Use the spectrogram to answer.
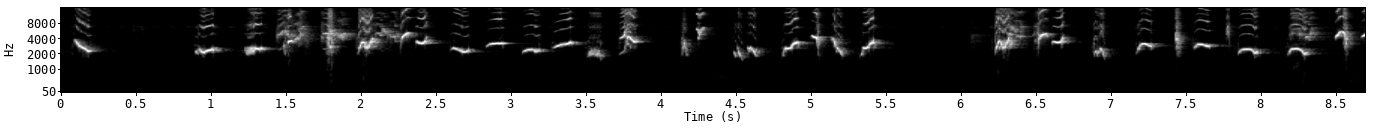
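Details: Greater green leafbird in full song, used as a training lure for young birds to copy: fast runs of loud whistled and chirping notes, many swooping down or up, in two bursts separated by a short pause.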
